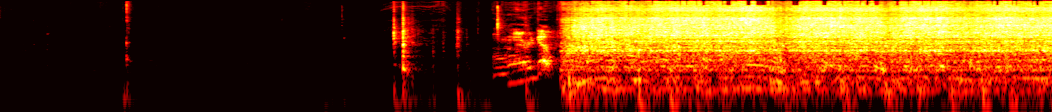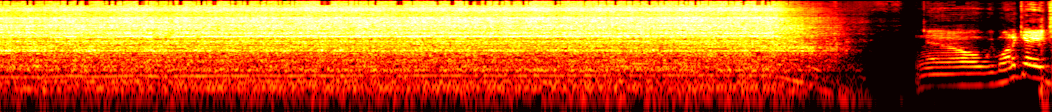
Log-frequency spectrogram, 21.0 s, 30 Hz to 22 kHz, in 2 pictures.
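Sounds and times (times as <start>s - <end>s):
blender motor whining: 5.6s - 19.3s.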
